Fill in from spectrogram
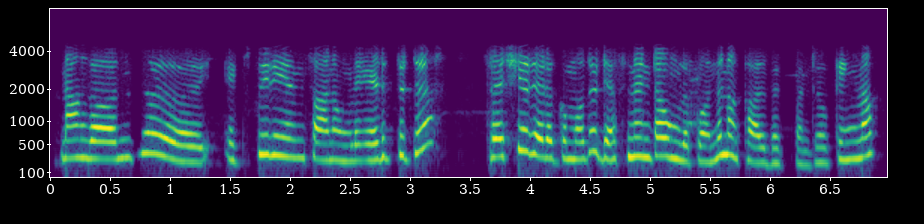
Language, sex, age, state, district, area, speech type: Tamil, female, 18-30, Tamil Nadu, Tirupattur, rural, conversation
